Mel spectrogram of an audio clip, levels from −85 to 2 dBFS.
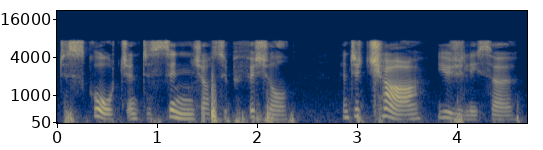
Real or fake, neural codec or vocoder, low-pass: real; none; 7.2 kHz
